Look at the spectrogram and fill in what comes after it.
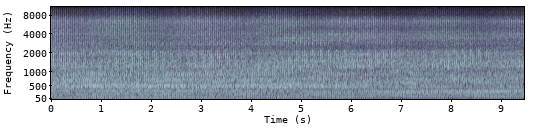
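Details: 1.6 HDi diesel at idle, owned three years, servicing done: steady idle with a regular light knock about three or four a second; owner feels the sound has changed, another mechanic called it normal; cause unconfirmed.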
